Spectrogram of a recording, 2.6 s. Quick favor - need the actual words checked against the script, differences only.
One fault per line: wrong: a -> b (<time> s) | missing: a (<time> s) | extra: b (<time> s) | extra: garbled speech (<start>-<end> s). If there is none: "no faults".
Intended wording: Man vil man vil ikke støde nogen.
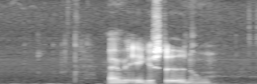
missing: man vil (1.4 s)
